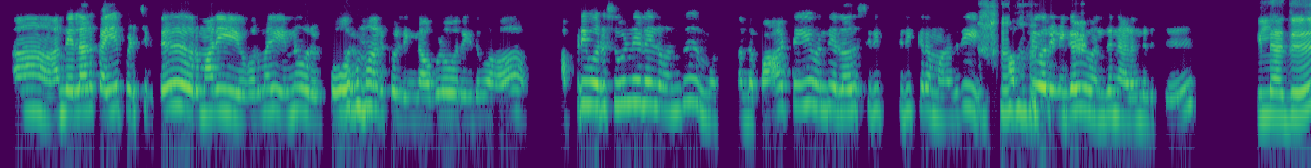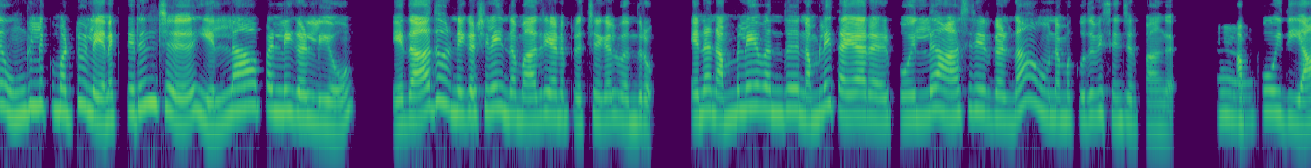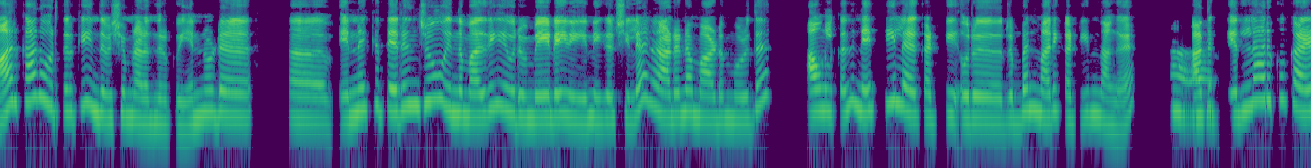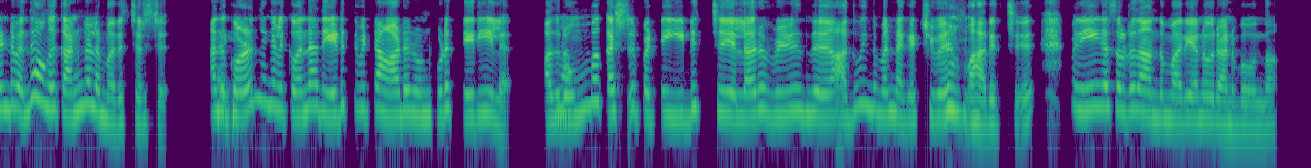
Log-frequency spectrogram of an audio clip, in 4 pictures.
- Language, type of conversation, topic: Tamil, podcast, ஒரு பாடல் உங்களுக்கு பள்ளி நாட்களை நினைவுபடுத்துமா?
- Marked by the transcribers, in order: laughing while speaking: "கோரமா"; laugh; laughing while speaking: "நகைச்சுவையா மாறுச்சு"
